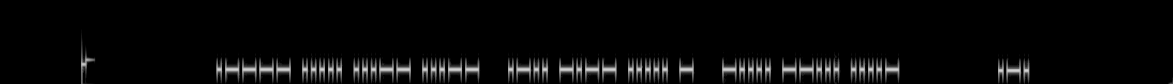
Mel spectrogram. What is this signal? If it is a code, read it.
Morse code, heard as a keyed tone, about 27 wpm, 700 Hz. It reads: 1533 LY5T 674 R
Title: Worked All Europe DX Contest - QTC Exchange - 28wpm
